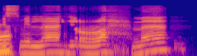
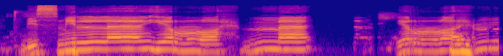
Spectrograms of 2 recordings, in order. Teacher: Ma-nya jangan ada tasdidnya.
